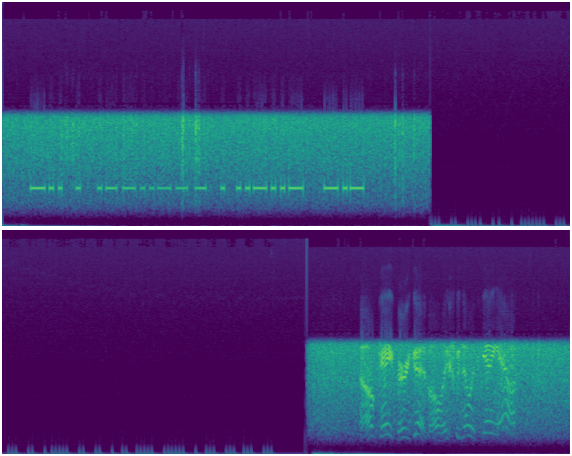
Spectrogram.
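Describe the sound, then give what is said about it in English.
Morse code letters tapped out on a bug key over ham radio: a steady mid-pitched tone beeps in a run of short and long keyed elements over radio hiss, then the channel goes quiet before a voice comes in. “Let me just send you just a couple of letters here on the key, or make sure everything is working on at least on the bug.”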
